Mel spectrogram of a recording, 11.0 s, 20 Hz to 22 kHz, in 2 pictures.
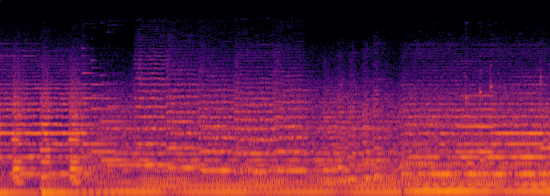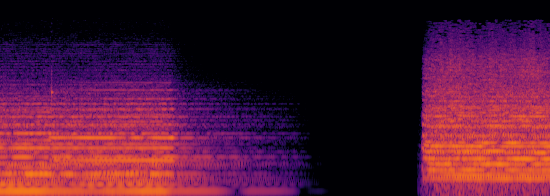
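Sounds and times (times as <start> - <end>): train whistle blast: 9.7 - 11.0.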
